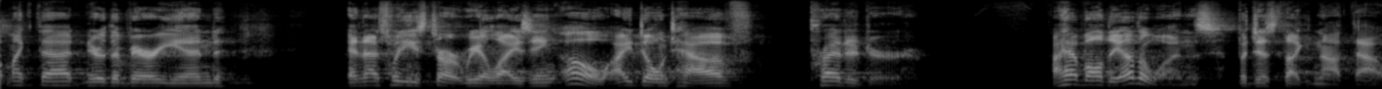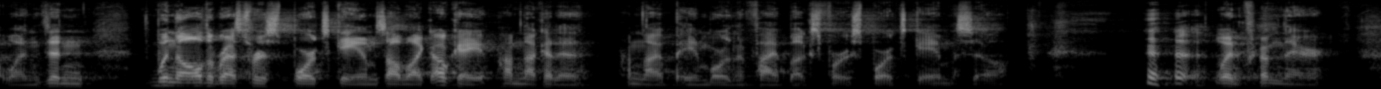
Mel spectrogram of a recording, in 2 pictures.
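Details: Adult male speaker; no speech disorder.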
